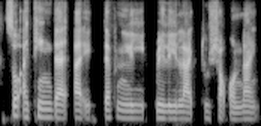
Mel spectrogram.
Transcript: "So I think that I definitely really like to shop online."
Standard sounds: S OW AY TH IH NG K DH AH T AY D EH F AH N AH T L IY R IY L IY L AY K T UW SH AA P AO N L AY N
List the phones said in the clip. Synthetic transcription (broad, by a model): S OW AY T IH NG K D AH T AY D EH F AH N AH T L IY R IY L IY L AY K T UW SH AA P AO N L AY N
